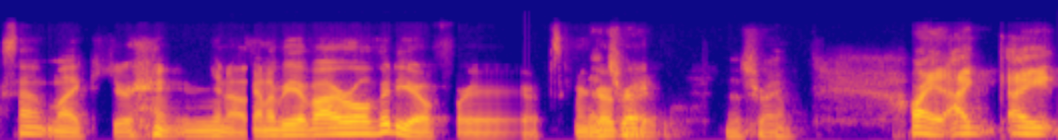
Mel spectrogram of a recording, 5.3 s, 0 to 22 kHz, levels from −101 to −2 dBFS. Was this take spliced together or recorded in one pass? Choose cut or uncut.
cut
